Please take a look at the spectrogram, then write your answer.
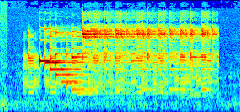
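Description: A mobile phone ringtone plays a bright, repeating electronic melody for several seconds against a quiet room before it cuts off.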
